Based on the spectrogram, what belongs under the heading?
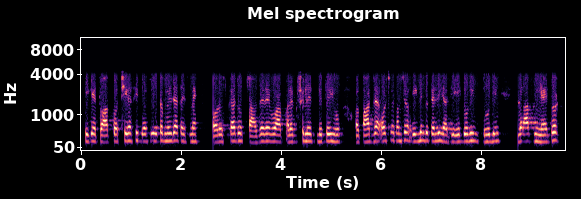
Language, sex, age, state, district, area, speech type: Hindi, male, 45-60, Rajasthan, Jodhpur, urban, conversation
